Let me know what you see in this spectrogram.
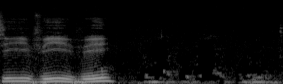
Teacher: Al decir sí, vi, tenemos dos veces este sonido fricativo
